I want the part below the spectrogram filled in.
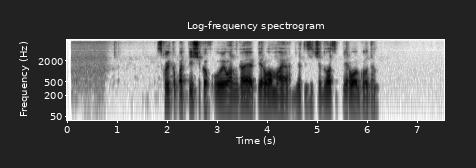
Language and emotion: Russian, neutral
